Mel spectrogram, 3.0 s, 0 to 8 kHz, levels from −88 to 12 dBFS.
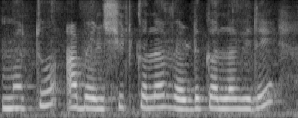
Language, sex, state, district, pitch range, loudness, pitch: Kannada, female, Karnataka, Bidar, 255-285 Hz, -14 LUFS, 270 Hz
